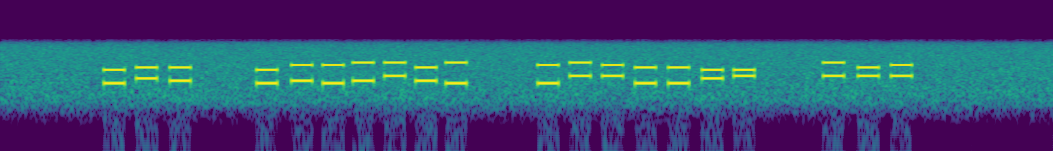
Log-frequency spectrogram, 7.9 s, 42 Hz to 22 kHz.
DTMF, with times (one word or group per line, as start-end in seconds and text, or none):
0.8-1.4 185
1.9-3.5 163BD5A
4.0-5.7 3D#227*
6.2-6.8 D0#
